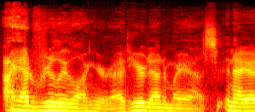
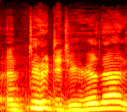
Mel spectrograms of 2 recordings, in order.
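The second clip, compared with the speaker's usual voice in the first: lightly voiced excited hippie, higher; a hint of a stoned dude amazed; hippie slang; 6 semitones higher, 5 dB louder than usual. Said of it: "back then my language was like".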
